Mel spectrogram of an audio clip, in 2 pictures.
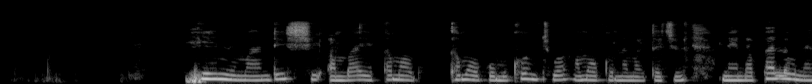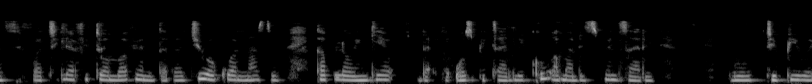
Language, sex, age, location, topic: Swahili, female, 25-35, Nakuru, finance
